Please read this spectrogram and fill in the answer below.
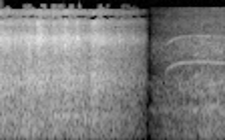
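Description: Loud, steady rumble and rush of buildings collapsing and debris falling, with dust billowing up. It cuts off suddenly about one and a half seconds in, leaving a much quieter background with a thin whistle.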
